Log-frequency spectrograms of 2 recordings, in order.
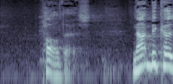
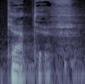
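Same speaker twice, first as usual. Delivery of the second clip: hushed; 5 semitones lower, 14 dB quieter, slower than usual. Real, not acted. Closing point of sermon.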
